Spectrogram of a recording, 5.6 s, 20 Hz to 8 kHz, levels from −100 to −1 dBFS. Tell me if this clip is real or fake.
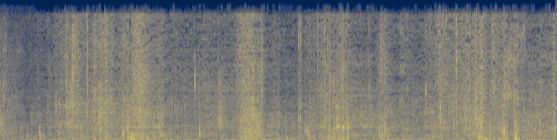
fake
